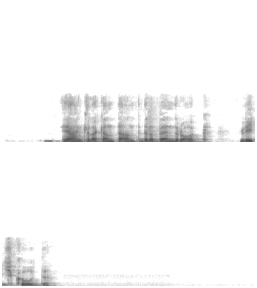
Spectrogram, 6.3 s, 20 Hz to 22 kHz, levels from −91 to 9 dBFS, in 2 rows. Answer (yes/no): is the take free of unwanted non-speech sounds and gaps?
yes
